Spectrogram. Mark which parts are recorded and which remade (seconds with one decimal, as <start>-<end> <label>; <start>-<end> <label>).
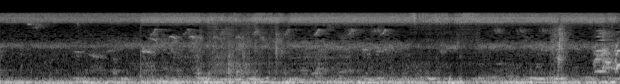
0.0-2.0 recorded; 2.0-2.9 remade; 2.9-4.1 recorded; 4.1-4.8 remade; 4.8-6.2 recorded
